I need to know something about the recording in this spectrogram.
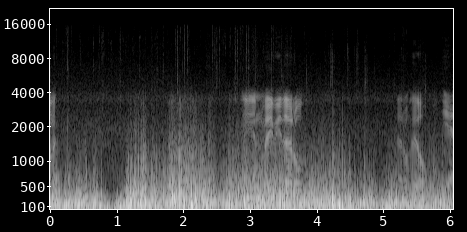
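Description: Strong wind buffeting the camera microphone, a dense rumbling noise, with a couple of short stretches of a man's voice partly buried in it.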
